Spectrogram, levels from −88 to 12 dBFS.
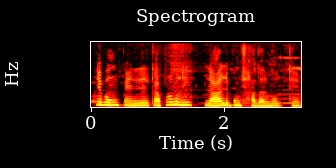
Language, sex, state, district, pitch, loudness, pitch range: Bengali, female, West Bengal, Jalpaiguri, 265 Hz, -15 LUFS, 245-305 Hz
